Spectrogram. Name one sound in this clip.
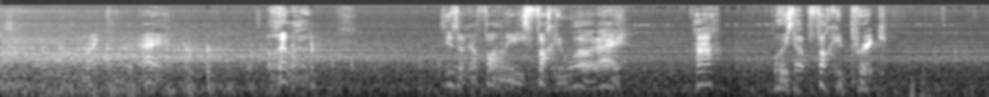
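A young man talks nearby with animation.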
